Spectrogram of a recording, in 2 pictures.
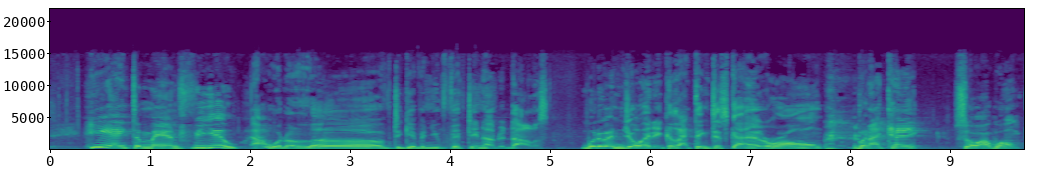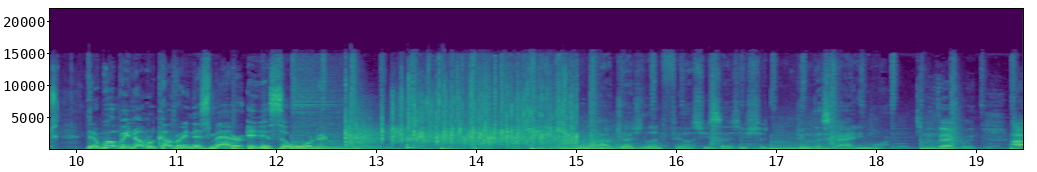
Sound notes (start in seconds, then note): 12.9 gavel bangs; 12.9 crowd applause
